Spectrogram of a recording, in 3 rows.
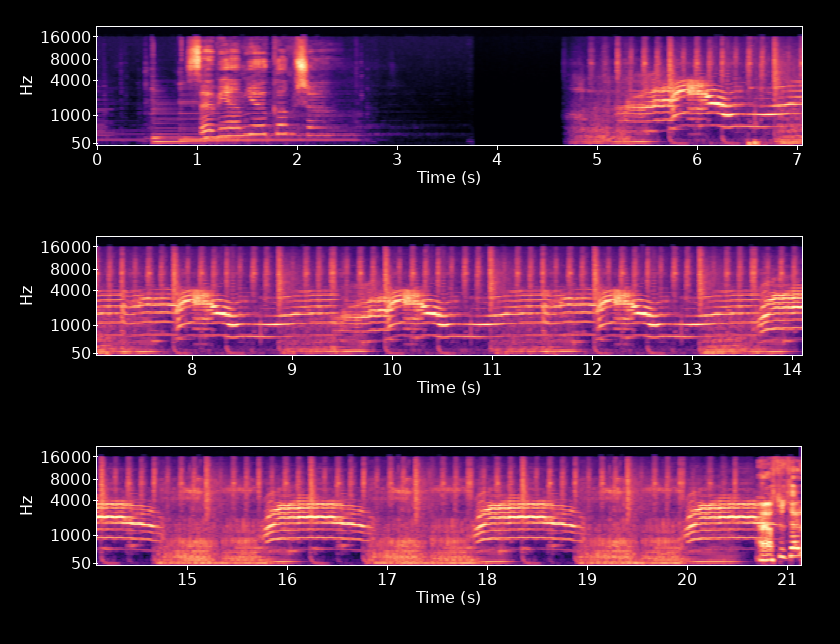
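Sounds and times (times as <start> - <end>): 
speech: 0.9 - 2.4, 20.7 - 21.1
real cat meows edited into a melodic song-like sequence: 4.8 - 14.9, 15.5 - 17.0, 17.8 - 20.9
steady musical backing: 5.0 - 21.1.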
